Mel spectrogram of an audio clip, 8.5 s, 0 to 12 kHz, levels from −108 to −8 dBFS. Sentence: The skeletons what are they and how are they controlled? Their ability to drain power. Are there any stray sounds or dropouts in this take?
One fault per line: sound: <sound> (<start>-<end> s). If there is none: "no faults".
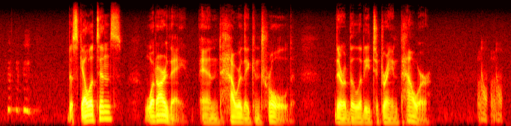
sound: throat clearing (0.1-0.7 s)
sound: laugh (8.0-8.4 s)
